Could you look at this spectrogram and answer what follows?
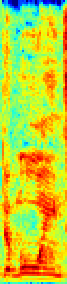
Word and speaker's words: Des Moines: and then you got the e and s which are silent you know like in des moines and illinois and arkansas yeah uh-huh knack-a-dish spelled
